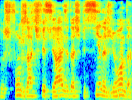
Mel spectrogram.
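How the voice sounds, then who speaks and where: A man's fairly high, somewhat breathy voice in a flat monotone. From Brazil, Rio de Janeiro (Ipanema). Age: 60s. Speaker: ocean engineering professor. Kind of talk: interview.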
